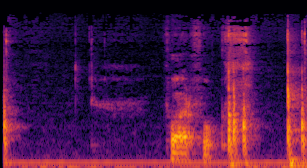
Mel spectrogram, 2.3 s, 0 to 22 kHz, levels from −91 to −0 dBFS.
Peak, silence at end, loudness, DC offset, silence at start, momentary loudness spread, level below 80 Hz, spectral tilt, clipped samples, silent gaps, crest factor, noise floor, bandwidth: -2 dBFS; 0 s; -23 LUFS; under 0.1%; 0.05 s; 22 LU; -40 dBFS; -3.5 dB/octave; under 0.1%; none; 24 dB; -43 dBFS; 16.5 kHz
